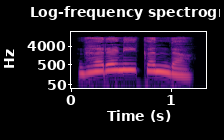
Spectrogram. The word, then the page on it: ಧರಣೀಕಂದ: dharaṇī kanda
